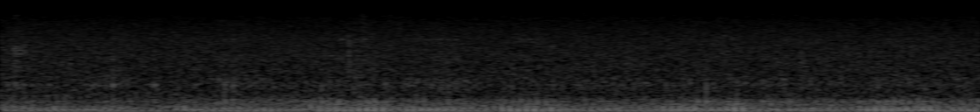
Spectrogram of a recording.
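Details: A tiny ginger British Longhair kitten, filmed in his first days, purring like a mini motor: a quiet, continuous low rumble under a soft hiss of room noise.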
